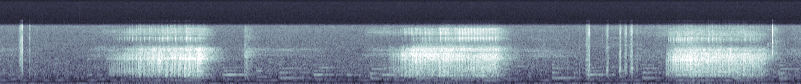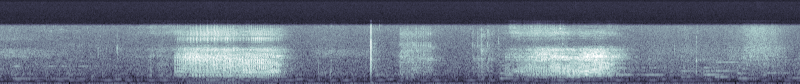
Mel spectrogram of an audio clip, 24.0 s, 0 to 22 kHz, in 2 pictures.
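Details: Felix, a 1-year-old rescued dog, snoring steadily in his sleep with about 14 rough, hissy breaths a minute.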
